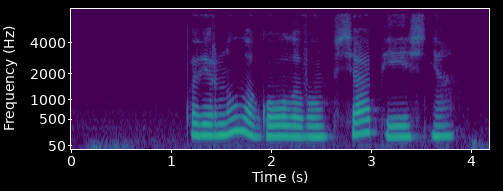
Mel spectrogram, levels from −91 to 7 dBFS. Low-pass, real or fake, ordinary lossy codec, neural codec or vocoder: 7.2 kHz; fake; Opus, 32 kbps; codec, 24 kHz, 3.1 kbps, DualCodec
